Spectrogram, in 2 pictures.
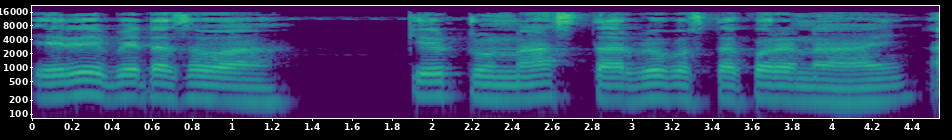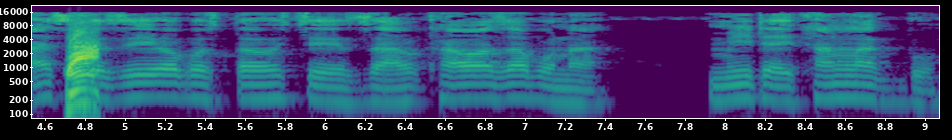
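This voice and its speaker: In a cartoonish character voice, a woman speaks at a fairly high pitch and moderate pace with monotone, flat intonation, on a very clean recording with a silent background. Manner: sulky, grumbling.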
